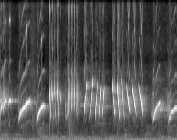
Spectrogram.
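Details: Horsfield's bush lark (branjangan), a caged songbird recorded as a tutor, sings loud upswept whistles, then fast trilled rattles and stuttering high notes in the chattering 'gacor full tembakan' style; faint hum beneath.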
